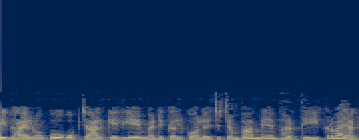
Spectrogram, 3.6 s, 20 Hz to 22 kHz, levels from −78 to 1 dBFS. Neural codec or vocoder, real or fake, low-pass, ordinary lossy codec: none; real; none; none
